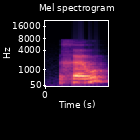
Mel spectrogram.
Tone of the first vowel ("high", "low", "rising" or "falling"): rising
